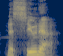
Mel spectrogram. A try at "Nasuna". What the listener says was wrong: You gotta pronounce that last vowel.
